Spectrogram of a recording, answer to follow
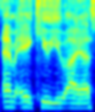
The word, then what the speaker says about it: Marquis: Yeah, the R is silent. That's the Marquis de Sade, like that. That's not the same fucking thing. I'm just kidding. Anyways, it's just Maquis.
